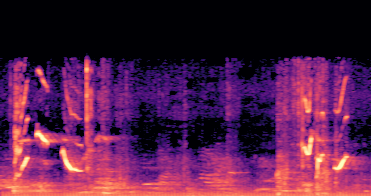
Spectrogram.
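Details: Cinereous tit in energetic masteran song: two or three slurred, high whistles at the start and another cluster at the end, with muffled background noise and faint talking between.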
